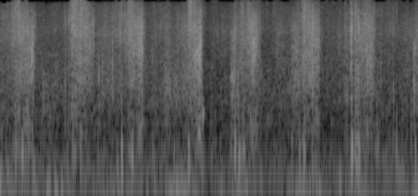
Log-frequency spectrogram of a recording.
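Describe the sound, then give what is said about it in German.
Footsteps of a small group of women on a morning foot patrol against poachers before sunrise, near a South African national park: many steady, rhythmic steps crunch along at a brisk walking pace, evenly loud throughout. “Sie haben einen ordentlichen Fußmarsch zu bewältigen.”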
